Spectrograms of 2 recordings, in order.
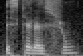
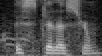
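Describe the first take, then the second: First: It is said with a French accent. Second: It is said with an English accent. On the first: "je repars à la française" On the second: "je donne l'accent anglais"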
